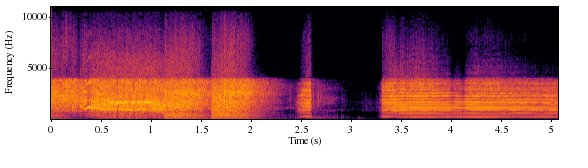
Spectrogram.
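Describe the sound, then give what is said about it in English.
A woman's long, sustained scream rings out loud, starting abruptly after a burst of loud crashing noise and a brief thump, at the Modan Gallery. “It was a woman's scream.”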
